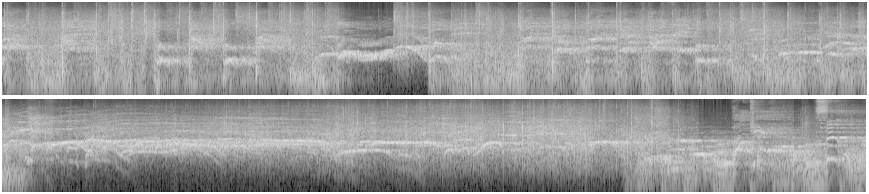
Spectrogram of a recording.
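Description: Step team stepping on a wooden stage: rapid, rhythmic stomps and claps with voices calling out. A little past the middle the stomping thins out and voices carry on shouting over a steady hiss until near the end, when the heavy steps return.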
